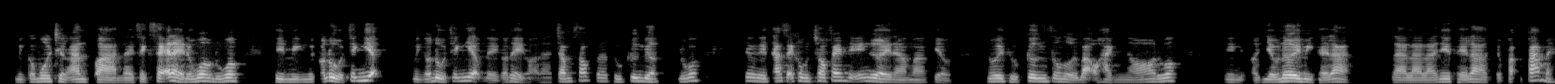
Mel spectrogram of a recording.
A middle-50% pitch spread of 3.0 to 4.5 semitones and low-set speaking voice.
No: average, 5.2 semitones; low, 130 Hz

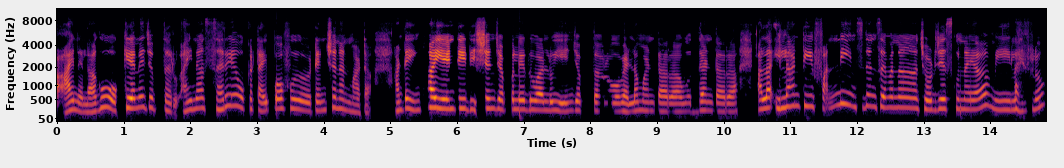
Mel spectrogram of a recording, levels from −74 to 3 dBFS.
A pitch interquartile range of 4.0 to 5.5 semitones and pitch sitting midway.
No: average, 4.3 semitones; high, 240 Hz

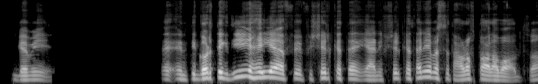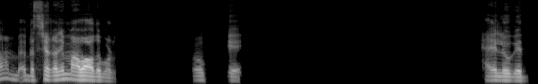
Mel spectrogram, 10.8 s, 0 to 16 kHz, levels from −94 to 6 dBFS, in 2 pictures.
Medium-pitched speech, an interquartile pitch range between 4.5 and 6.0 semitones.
Yes: medium, 150 Hz; average, 5.2 semitones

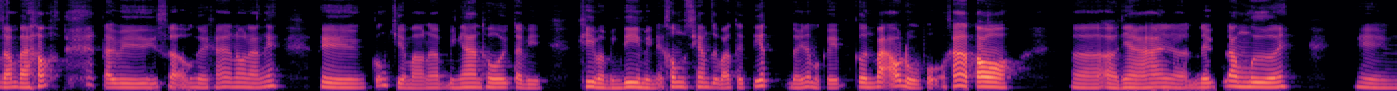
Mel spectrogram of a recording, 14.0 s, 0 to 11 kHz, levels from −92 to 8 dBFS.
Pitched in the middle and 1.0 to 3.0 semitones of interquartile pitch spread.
Yes: medium, 155 Hz; narrow, 2.4 semitones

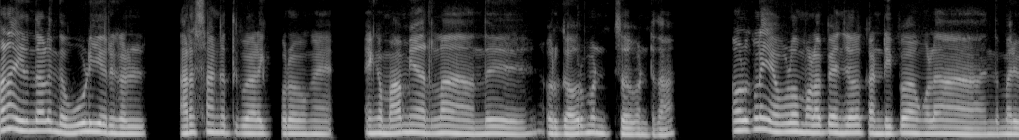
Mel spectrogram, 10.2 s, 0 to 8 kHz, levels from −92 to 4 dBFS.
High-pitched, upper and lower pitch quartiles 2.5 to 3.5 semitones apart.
No: medium, 155 Hz; average, 2.8 semitones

